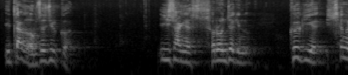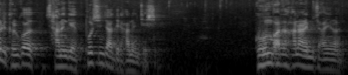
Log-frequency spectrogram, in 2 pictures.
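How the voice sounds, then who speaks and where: A man's voice: on the high side, darkish tone. A male pastor preaching a sermon with emphasis, firing off repeated rhetorical questions at the congregation.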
